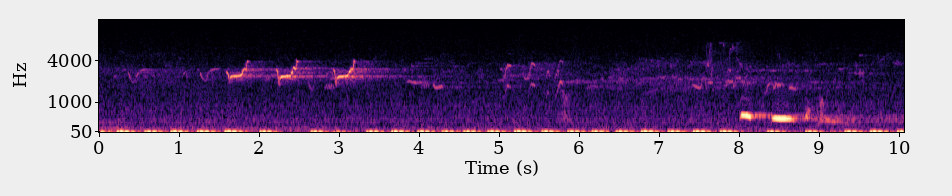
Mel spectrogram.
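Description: Birdsong over a faint steady background hiss: high chirps and short glides rising and falling through the first half, then a lower two-note call, a short rise and a step down, repeating a few times near the end.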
